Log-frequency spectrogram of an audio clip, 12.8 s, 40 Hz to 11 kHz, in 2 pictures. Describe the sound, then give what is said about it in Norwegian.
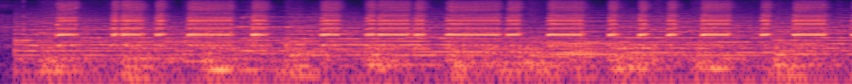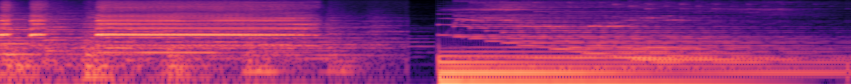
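A flute plays a bright, lively tune of short repeated notes, holds one long note, then breaks into a different passage with falling tones, fairly loud with no talking, as practice for a 17 May parade. “og så må jeg finne fløyta mi og øve litt mer til 17. mai-toget mitt.”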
